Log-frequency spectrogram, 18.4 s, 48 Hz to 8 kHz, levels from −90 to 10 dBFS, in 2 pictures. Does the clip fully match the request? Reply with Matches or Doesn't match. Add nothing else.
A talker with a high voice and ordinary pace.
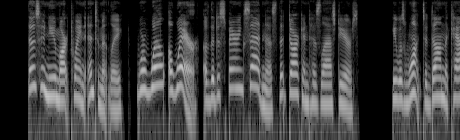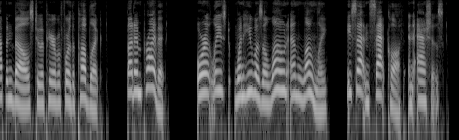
Matches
